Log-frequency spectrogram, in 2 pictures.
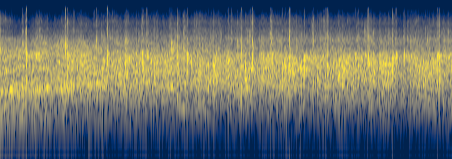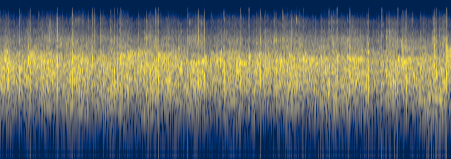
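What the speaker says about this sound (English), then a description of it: "let's clap when I call that" An audience at a journalism and new media awards night applauds loudly and continuously, a dense, steady roar of many hands clapping without pause.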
